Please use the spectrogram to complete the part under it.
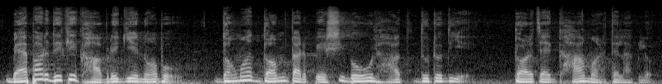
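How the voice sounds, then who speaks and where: Male storyteller, medium pitch, dark relaxed tone, dramatic scripted narration with a long reverberant tail. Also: moderate pace. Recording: long studio reverb, music behind. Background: background music.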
